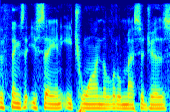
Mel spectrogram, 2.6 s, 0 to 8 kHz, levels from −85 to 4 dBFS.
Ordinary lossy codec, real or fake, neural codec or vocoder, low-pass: MP3, 64 kbps; real; none; 7.2 kHz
